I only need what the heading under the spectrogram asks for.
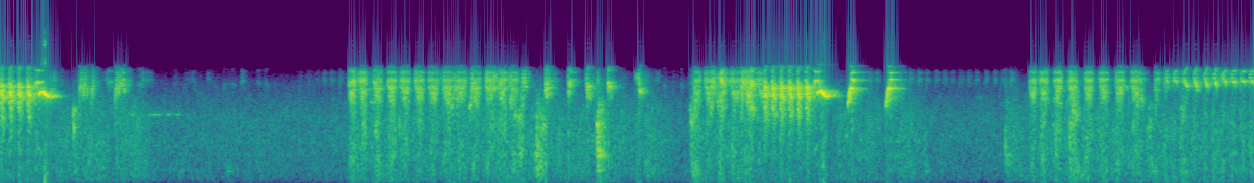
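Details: Captive greater green leafbird from a friend's collection delivering bursts of fast, stuttering chatter separated by silent pauses, each burst mixing rapid repeated notes with sharp slurred whistles.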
